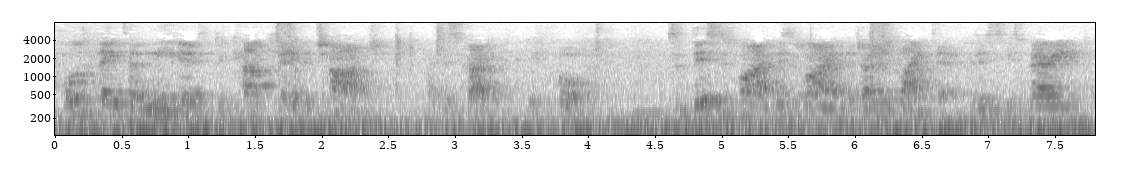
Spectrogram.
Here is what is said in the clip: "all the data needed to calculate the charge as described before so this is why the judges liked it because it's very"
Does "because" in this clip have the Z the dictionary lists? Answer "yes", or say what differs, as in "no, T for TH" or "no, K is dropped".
no, S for Z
